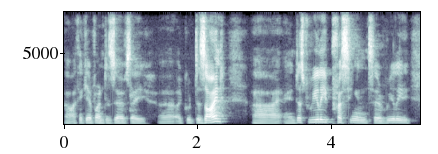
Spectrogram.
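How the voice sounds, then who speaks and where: Speaking with an Australian accent, a man swings his pitch very widely. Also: very clean recording, silent background. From Australia, Melbourne. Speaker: agency founder and conversion specialist. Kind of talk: podcast interview. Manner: many filler words.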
